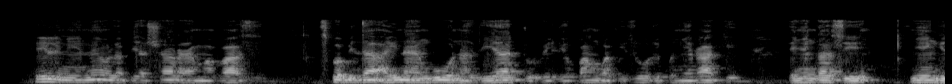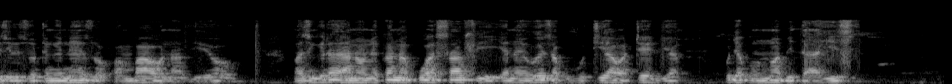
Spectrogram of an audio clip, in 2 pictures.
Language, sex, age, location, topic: Swahili, male, 25-35, Nairobi, finance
